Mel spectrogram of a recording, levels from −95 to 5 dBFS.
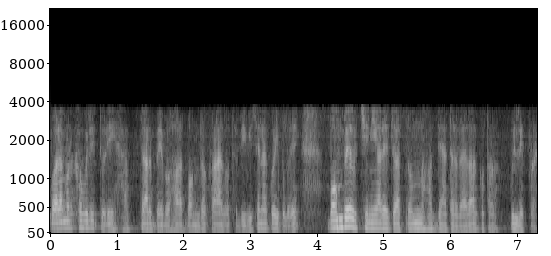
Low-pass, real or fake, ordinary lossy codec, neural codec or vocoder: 3.6 kHz; fake; none; codec, 16 kHz, 0.4 kbps, LongCat-Audio-Codec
